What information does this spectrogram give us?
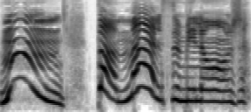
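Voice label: level up, French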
